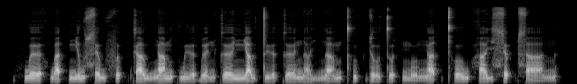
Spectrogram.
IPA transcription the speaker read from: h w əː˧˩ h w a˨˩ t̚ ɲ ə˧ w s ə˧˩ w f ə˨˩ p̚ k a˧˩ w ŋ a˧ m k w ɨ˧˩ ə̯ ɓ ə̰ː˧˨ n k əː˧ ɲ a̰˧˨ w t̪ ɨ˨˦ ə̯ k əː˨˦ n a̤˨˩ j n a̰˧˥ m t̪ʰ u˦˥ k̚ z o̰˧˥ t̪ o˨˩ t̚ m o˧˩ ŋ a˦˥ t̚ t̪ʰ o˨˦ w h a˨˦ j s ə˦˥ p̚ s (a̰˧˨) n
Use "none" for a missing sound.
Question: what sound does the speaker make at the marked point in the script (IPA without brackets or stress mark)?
a˧˩˨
